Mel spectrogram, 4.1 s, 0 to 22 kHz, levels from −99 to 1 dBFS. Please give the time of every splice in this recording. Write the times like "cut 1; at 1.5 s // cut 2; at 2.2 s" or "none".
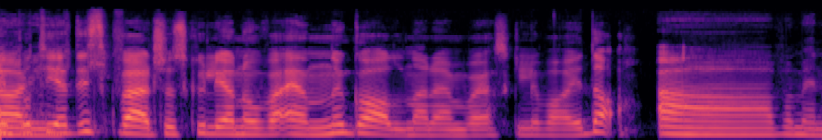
cut 1; at 3.2 s

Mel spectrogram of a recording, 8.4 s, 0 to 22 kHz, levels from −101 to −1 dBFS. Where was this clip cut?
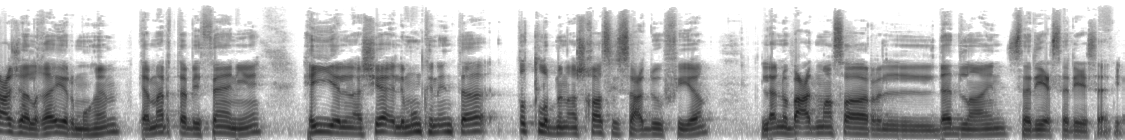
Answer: cut 1; at 1.0 s

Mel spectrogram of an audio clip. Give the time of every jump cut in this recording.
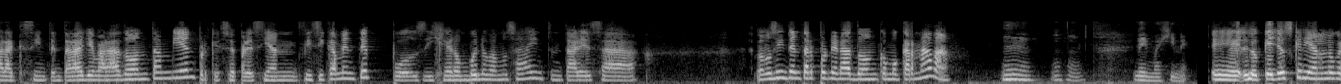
none

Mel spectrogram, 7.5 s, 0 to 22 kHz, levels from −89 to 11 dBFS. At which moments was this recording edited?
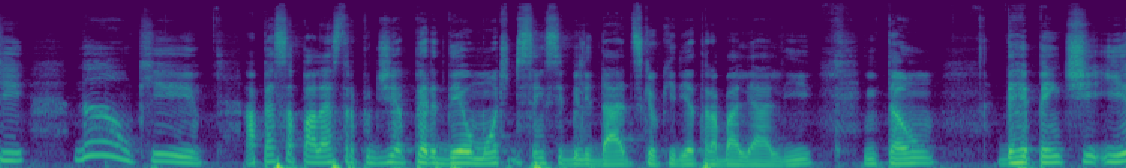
none

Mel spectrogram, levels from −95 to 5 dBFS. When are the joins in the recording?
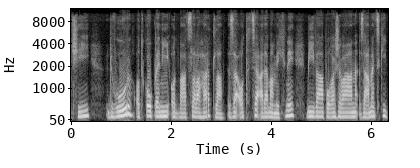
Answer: cut 1; at 3.1 s

